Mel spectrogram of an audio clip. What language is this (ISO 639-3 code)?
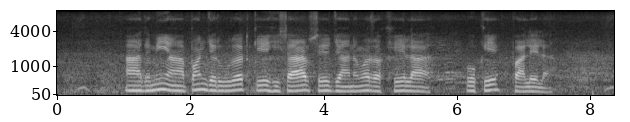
bho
